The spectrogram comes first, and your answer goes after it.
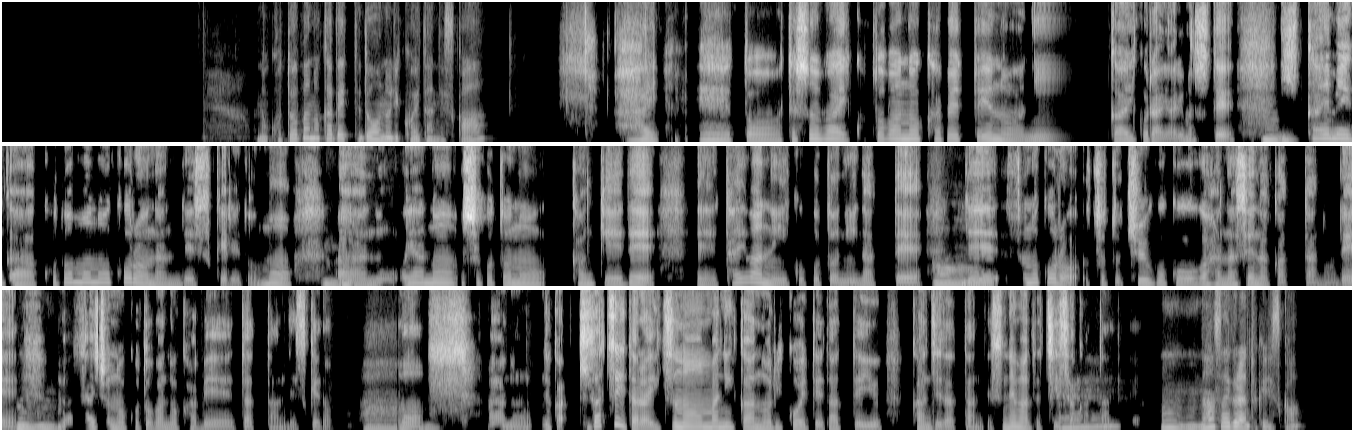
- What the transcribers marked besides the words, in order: other background noise; distorted speech
- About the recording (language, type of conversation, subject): Japanese, podcast, 言葉の壁をどのように乗り越えましたか？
